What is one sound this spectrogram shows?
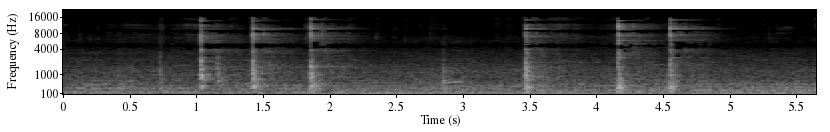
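A hammer knocks sharply on a roof a few times.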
